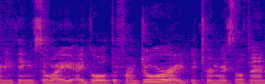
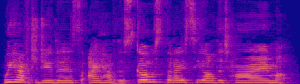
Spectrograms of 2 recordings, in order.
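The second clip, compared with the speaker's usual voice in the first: lightly imitated excited cousin, a bit higher and louder; eager, pitched-up imitation of a thrilled cousin; 5 semitones higher, 4 dB louder than usual. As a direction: play the cousin gushing with excitement. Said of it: "gets excited and is like".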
